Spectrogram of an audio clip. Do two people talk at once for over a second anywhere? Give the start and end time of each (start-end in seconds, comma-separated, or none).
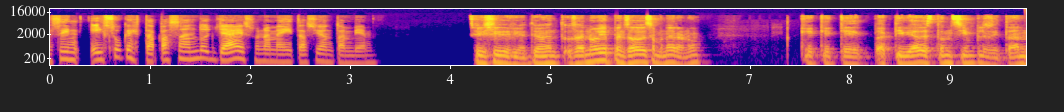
none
